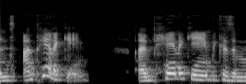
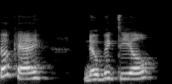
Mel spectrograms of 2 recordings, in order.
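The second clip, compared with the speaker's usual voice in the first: higher-pitched, casual "no problem" tone; unfazed, higher-pitched quote of herself; breezy retold reaction; 6 semitones higher than usual. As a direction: toss it off lightly, pitched up. Retells her first calm reaction.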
